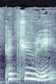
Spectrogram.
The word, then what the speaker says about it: patchouli: on the group because none of us can pronounce it right but that's patchouli i'm just gonna throw it back in the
